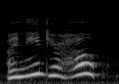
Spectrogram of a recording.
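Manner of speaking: very high little bee voice; bumbling bee. Acted. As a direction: buzz it out small. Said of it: "the bee bumbled".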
